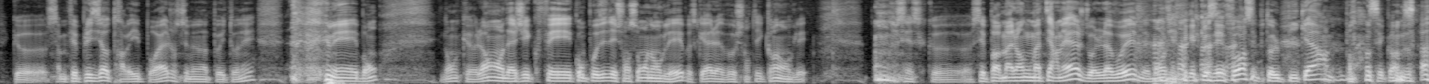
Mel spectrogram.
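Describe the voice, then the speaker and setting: On a very clean recording with a silent background, a man talks at a fairly quick pace. His medium-pitched voice has lively intonation. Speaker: music producer and songwriter. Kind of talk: interview. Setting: studio. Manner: halting, many hesitations.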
